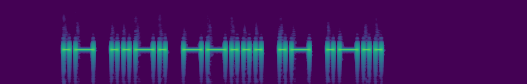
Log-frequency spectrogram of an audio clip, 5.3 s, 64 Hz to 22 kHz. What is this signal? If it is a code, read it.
Morse code, heard as a keyed tone, about 20 wpm, 700 Hz. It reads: AF7AL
